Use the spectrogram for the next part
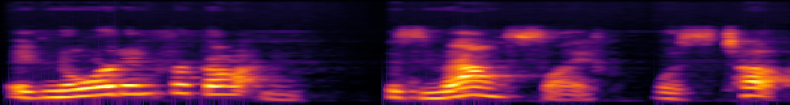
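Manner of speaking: ordinary delivery, nothing marked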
